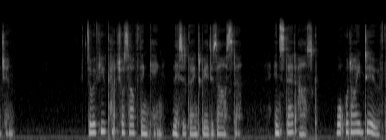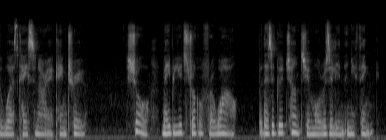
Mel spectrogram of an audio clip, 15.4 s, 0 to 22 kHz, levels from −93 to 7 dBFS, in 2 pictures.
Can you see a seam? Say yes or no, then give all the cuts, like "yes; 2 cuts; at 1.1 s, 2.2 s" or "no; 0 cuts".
no; 0 cuts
